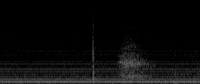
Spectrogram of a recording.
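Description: Faint steady electrical mains hum: a low buzz with a ladder of overtones, running unchanged. A small click a little before the middle and a soft brief hiss just after it.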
